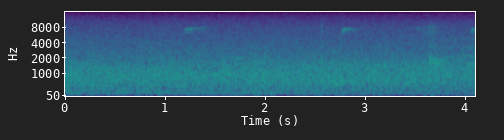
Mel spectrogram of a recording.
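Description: Faint outdoor quiet: a steady low hiss with a short, very high bird chirp repeating about every second and a half.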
